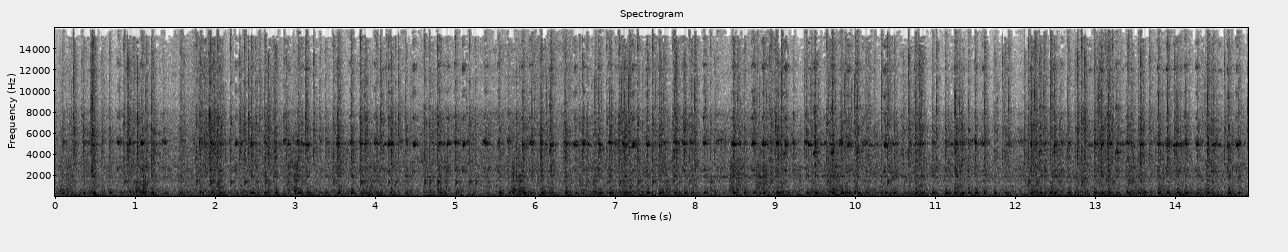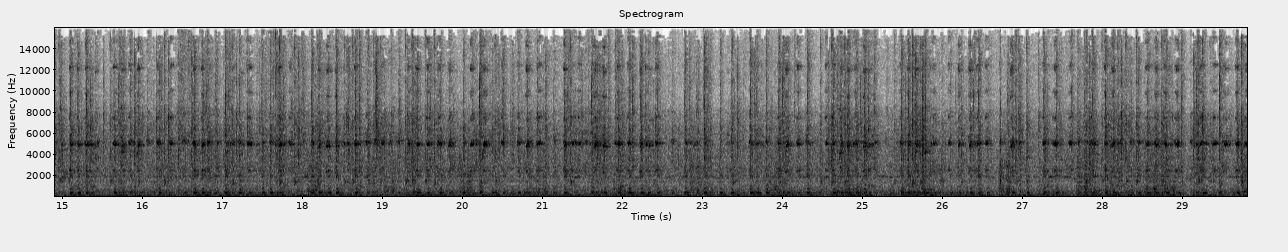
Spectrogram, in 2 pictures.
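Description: Tobu 6050 series electric train running at speed, heard from inside the train: a steady rumble of wheels on rail with clickety-clack from the rail joints. Under it runs a constant hum and a faint high whine.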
